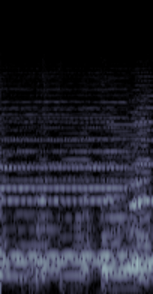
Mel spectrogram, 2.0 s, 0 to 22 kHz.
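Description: Ballone Burini Cantus 34a piano accordion playing held chords, with an acoustic guitar strummed alongside.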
